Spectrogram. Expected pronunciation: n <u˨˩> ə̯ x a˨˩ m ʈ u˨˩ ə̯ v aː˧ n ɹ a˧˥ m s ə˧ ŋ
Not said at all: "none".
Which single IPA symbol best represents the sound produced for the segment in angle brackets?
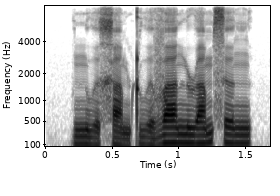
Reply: u˨˩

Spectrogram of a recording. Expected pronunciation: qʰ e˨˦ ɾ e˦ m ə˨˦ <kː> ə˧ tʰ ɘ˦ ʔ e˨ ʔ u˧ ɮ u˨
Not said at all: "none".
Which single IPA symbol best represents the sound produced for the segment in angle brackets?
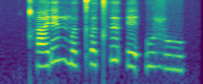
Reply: kʼ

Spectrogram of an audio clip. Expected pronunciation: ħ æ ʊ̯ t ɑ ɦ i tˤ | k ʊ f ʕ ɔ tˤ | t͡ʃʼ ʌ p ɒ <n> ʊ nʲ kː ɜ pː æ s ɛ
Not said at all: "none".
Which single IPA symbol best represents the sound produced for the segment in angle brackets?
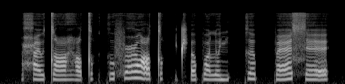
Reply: l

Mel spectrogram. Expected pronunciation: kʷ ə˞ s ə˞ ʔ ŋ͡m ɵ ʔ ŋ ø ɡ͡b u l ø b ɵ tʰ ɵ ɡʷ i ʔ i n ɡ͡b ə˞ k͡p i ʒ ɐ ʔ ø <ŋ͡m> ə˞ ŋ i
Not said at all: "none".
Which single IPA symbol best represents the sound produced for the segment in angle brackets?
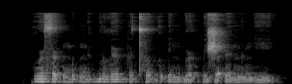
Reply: ŋ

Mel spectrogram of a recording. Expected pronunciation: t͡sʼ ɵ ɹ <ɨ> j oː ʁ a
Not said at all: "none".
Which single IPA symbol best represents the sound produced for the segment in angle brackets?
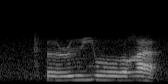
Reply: ɨ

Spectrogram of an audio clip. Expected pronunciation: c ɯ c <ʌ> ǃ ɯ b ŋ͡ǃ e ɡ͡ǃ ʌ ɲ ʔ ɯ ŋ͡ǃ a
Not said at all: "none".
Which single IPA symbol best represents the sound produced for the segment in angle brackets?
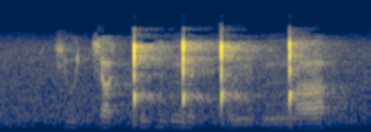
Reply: a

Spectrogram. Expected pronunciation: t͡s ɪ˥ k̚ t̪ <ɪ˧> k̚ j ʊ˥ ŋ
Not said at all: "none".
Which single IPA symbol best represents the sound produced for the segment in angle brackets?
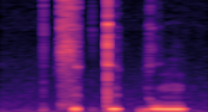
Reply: ɪ˧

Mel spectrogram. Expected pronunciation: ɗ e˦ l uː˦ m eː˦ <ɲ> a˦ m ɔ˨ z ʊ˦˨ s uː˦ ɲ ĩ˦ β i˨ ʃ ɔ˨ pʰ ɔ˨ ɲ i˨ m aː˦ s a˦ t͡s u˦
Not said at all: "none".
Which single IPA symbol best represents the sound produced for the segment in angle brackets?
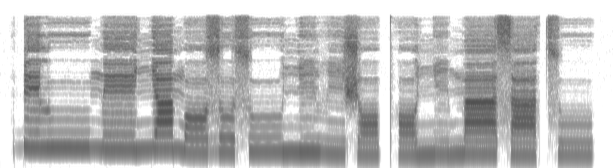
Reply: ɲ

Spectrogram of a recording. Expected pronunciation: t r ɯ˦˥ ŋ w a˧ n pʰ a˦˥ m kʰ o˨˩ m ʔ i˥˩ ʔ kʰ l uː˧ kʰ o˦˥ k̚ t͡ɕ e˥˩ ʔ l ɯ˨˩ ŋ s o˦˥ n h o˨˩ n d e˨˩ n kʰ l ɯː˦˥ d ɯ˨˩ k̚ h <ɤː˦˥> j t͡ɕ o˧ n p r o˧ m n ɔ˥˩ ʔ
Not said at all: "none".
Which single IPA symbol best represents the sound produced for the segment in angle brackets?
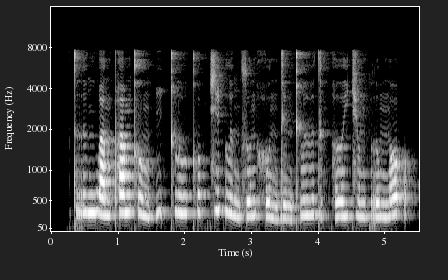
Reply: ɤː˦˥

